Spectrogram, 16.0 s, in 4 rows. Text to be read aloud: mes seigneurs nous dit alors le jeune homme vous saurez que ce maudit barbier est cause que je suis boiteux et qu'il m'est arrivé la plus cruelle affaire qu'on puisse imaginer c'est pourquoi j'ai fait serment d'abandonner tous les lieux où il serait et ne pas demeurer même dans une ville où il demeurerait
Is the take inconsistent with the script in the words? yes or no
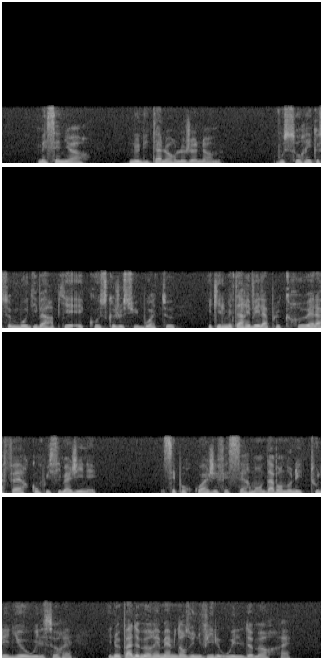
no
